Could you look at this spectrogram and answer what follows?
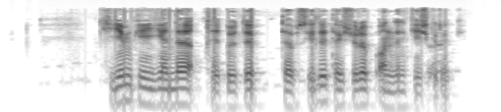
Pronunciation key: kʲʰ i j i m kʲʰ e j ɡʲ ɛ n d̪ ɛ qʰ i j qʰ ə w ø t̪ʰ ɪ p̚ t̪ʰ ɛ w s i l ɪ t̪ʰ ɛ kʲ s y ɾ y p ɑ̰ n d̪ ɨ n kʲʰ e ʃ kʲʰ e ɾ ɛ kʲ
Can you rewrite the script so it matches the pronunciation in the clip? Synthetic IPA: kʲʰ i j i m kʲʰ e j ɡʲ ɛ n d̪ ɛ qʰ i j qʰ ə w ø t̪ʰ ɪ p̚ t̪ʰ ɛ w s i l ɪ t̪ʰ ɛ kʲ ʃ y ɾ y p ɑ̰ n d̪ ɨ n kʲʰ e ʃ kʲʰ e ɾ ɛ kʲ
